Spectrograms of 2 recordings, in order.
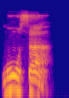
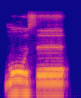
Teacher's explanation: Muz dia tidak sempurna fathahnya dia. Dia cenderung sedikit apa mengarah ke kasrah tapi sedikit ya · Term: imalah sugra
